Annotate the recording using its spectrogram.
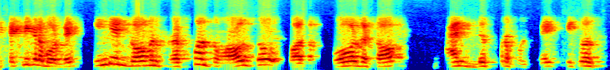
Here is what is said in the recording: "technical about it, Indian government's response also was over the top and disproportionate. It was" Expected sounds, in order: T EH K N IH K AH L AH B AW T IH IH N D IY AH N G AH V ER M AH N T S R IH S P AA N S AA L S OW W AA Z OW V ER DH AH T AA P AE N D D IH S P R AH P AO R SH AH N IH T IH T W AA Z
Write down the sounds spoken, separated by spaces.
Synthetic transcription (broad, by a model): T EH K N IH K AH L AH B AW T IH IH N D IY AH N G AH V ER M AH N T S R IH S P AA N S AA L S OW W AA OW V ER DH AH T AA P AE N D D IH S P R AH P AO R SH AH IH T IH T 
